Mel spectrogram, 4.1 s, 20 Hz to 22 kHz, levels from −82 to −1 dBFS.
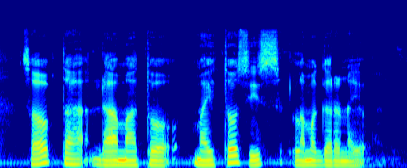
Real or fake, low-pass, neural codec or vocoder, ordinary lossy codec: real; 10.8 kHz; none; none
